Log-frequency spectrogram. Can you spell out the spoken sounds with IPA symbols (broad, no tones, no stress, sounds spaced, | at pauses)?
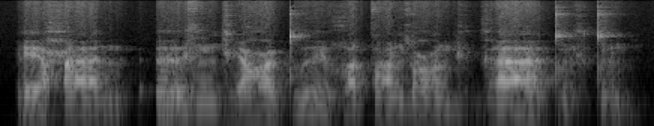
ɾ ɛ ħ aː n | ʔ əː z ĩ ɡʱ ɛ ʕ ə˞ tʷ əː ɪ̯ χʷ e tˤ ə̃ː ʎ ʕ ũ bʲ əː ɡʱ aː tʷ ɛ̃ x tʷ ɛ̃ ʎ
